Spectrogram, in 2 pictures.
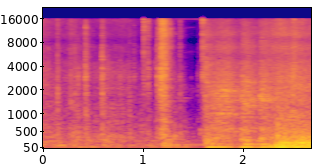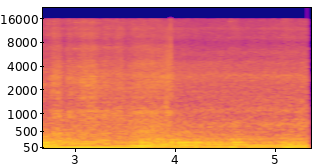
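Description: Honda F23 2.3-litre four-cylinder, swapped into a Civic, being started: a few clicks, then it cranks briefly and fires right up about two seconds in. It then settles into a steady idle.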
